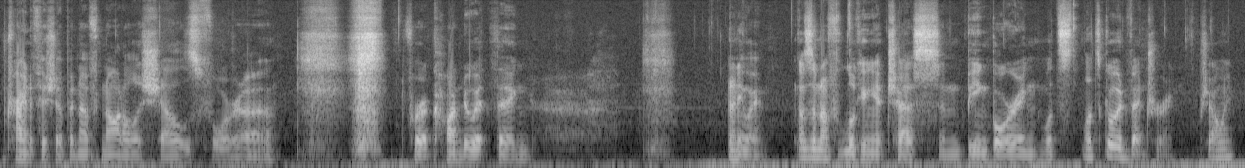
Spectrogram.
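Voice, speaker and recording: A man's voice: lowish voice, bright, forceful tone. A man livestreaming a game, chatting casually and thinking aloud in a rambling way. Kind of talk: casual gaming stream chat.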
